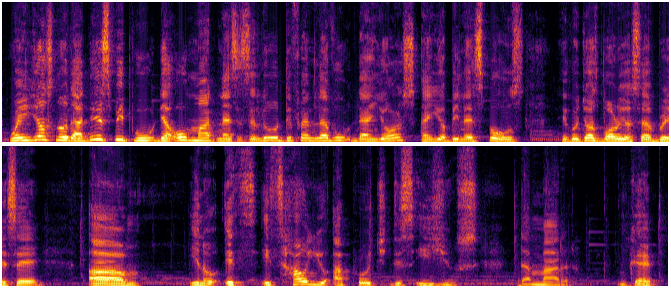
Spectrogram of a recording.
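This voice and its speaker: A man's voice: on the high side, expressive, normal speed, soft background music. A man with a Nigerian accent, a relationship coach giving casual commentary on viewer comments, speaking emphatically and often ending points with tag questions. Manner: emphatic, with frequent tag questions like "okay?" and "you know".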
